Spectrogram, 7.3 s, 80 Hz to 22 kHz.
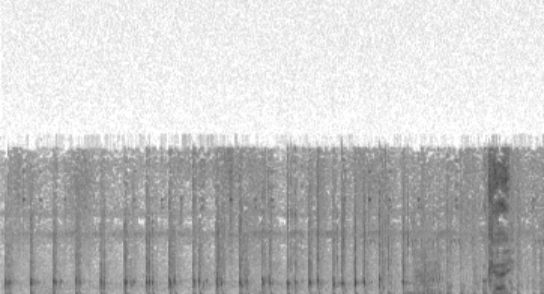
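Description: Horse hooves clip-clop in a steady walking rhythm in the video game Red Dead Redemption 2. The hoofbeats are close and fairly quiet, and a horse whinnies briefly near the end.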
